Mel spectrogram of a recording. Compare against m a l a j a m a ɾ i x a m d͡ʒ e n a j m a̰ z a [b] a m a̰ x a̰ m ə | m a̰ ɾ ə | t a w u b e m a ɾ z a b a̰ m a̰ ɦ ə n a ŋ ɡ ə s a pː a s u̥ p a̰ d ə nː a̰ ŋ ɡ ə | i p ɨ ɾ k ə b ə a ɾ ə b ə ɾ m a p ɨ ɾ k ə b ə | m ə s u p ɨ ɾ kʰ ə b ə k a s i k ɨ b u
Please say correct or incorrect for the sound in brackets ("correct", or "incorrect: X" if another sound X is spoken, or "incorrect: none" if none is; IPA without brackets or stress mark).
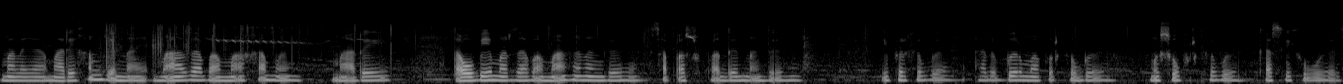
correct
